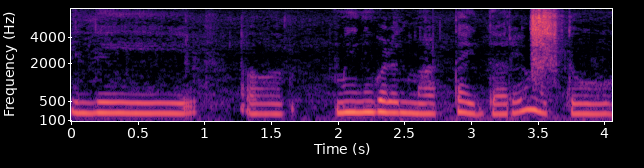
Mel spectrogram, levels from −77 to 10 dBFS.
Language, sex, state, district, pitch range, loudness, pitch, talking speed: Kannada, female, Karnataka, Dakshina Kannada, 220-245 Hz, -22 LUFS, 230 Hz, 120 wpm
